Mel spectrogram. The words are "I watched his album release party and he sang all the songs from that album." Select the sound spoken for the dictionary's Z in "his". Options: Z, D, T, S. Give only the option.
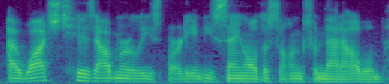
Z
